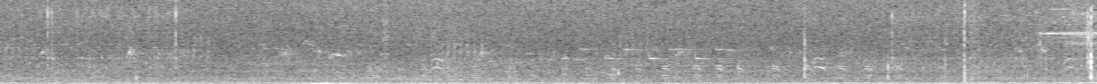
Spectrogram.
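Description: A bird calling in a quick series of short, repeated notes for several seconds from about four seconds in, over a steady low hum, with a brief low rumble about three seconds in.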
